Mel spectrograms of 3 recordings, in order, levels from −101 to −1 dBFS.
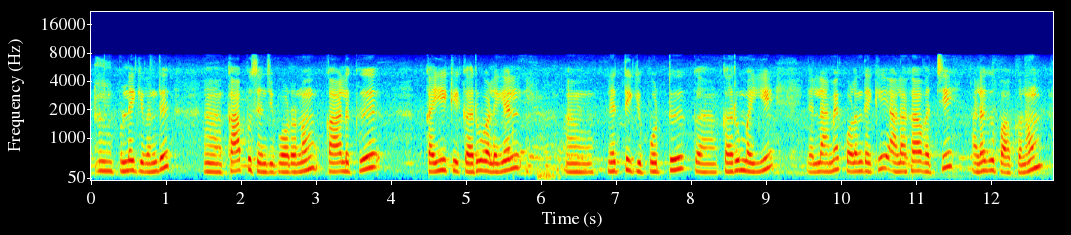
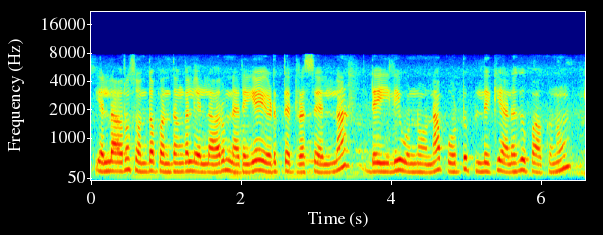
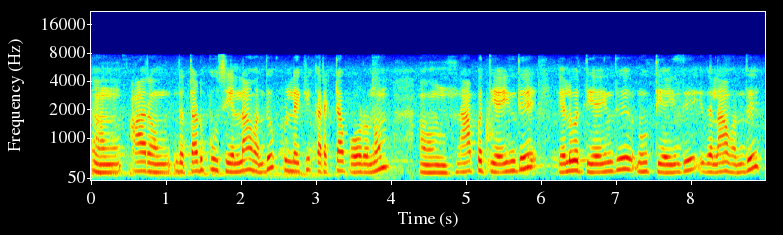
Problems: background conversations at intervals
